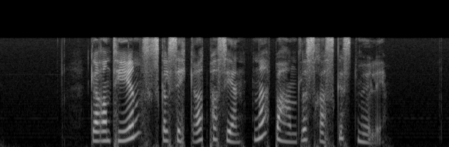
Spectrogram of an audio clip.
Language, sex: Norwegian, female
